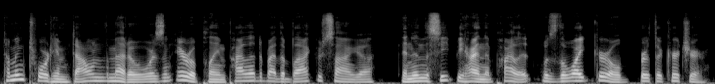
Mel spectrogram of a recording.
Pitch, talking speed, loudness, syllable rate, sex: 140 Hz, 225 wpm, -18 LUFS, 6.3 syllables/s, male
